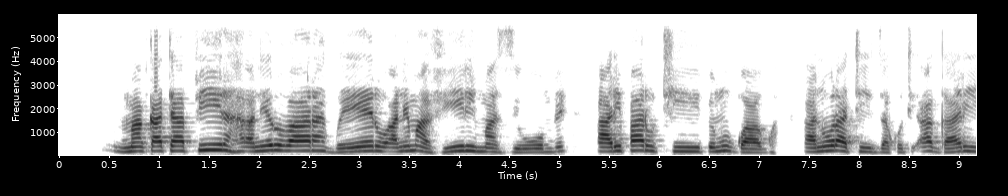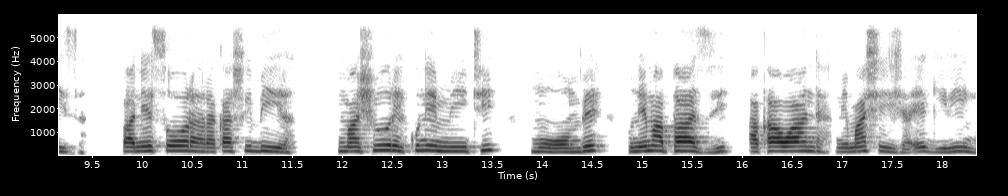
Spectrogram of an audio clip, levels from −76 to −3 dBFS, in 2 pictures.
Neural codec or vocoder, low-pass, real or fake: none; 5.4 kHz; real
